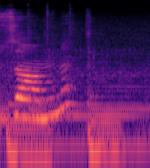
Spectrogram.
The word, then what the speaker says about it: sommes: Nous sommes. Como hay doble M, se hace énfasis en esa M y no se pronuncia la S del final.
